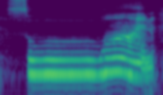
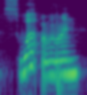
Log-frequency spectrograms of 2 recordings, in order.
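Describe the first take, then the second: First: The sounds are blended into one smooth syllable. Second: The word is broken into two separate parts. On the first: The speaker calls it right. "We say sw, swan" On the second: The speaker calls it wrong. "We don't want to say swa on"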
